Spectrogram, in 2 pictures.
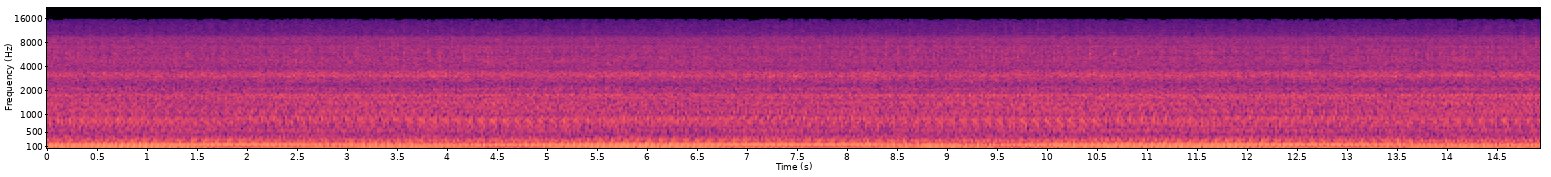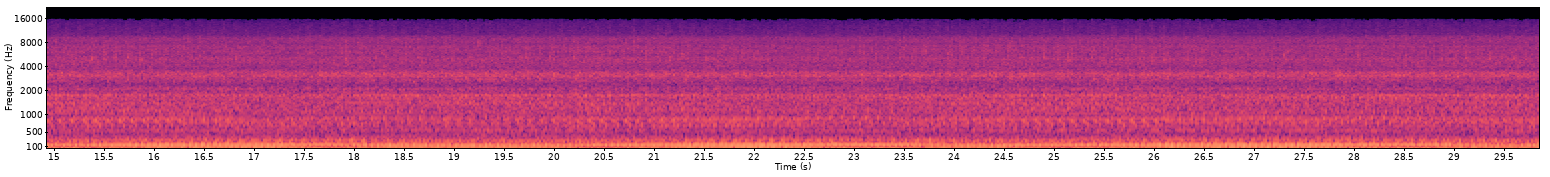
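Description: A stationary train idling, giving a steady, unchanging mechanical hum with no change in pitch or level.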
